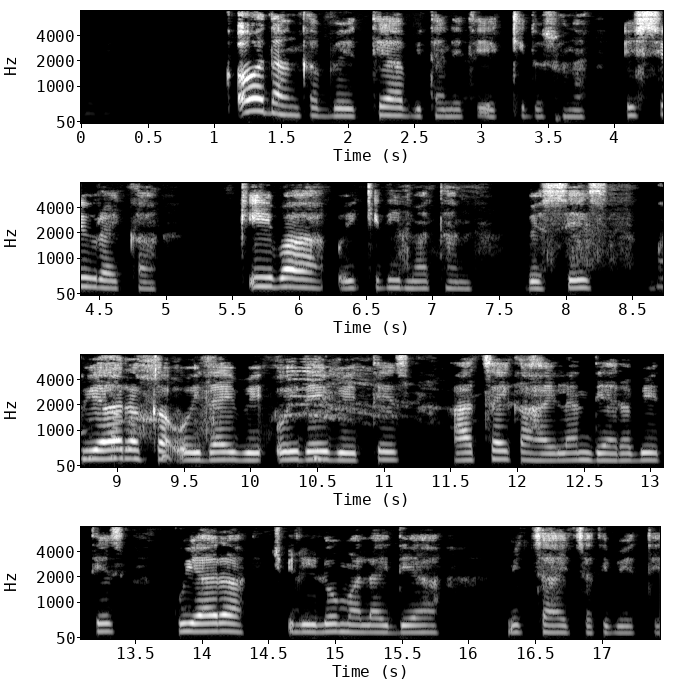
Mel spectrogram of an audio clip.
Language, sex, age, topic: Gamo, female, 25-35, agriculture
